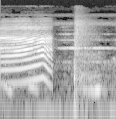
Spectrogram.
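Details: A myna (shalik) trained to talk like a human gives a drawn-out, nasal, voice-like syllable that rises slightly then drops away, followed by a brief click and faint murmuring.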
